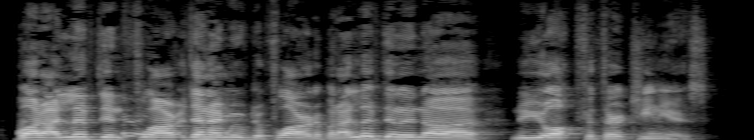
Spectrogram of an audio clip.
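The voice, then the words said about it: New York accent. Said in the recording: “I can tell that accent that you've got, my parents sound like you ... Are you from New York City?”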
